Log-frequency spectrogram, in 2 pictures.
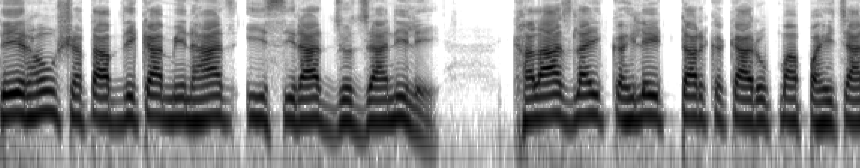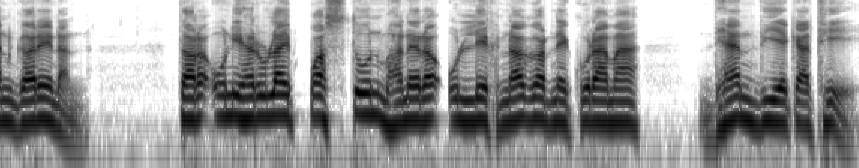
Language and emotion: Nepali, neutral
